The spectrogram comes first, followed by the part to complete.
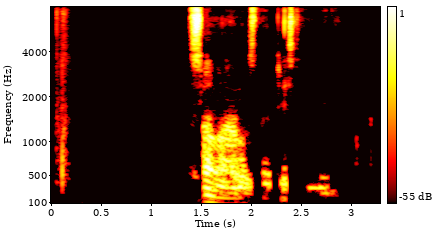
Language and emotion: Russian, neutral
